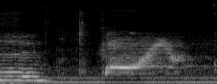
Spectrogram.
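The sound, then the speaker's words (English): Contestant number one's buzzer sound effect in round one of a game called Drink or Eat: a brief buzzy harmonic tone, then a springy cartoon boing that swoops upward and back down, heard alone over a low steady hum. “Can I have contestants number one buzzer”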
